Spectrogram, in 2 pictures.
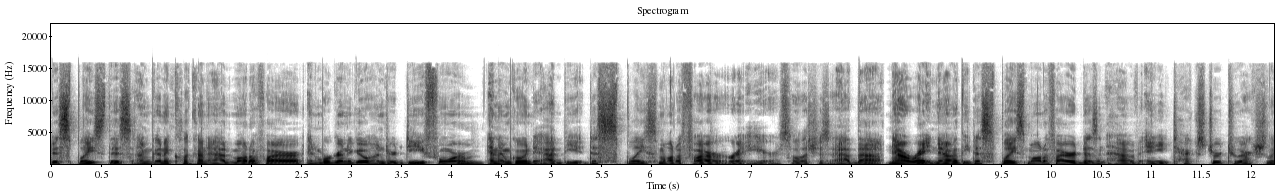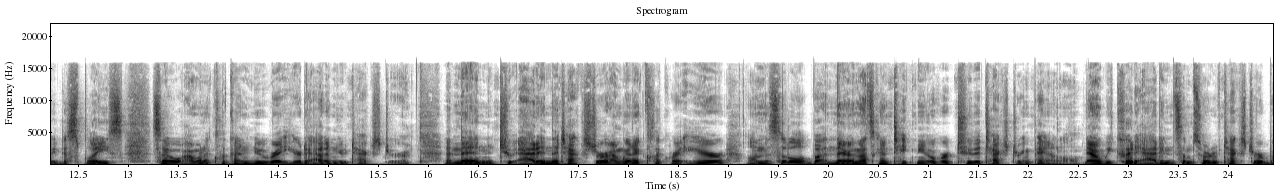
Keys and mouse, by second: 1.3-6.7 drag, 19.9-21.6 drag.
